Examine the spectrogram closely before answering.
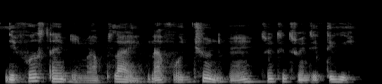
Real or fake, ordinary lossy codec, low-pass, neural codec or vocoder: real; none; 7.2 kHz; none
